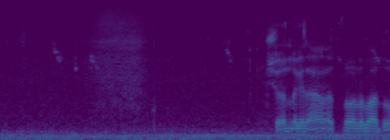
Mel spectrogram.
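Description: A small animal splashes softly as it swims in still water.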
